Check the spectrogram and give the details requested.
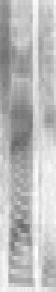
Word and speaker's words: Psaki: last night she says it's pronounced saki but there's a there's a p on the front wonder what happened when she gets pneumonia she what do you think but Jen saki last night was on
